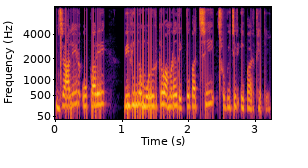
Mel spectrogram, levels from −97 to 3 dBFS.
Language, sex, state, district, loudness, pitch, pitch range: Bengali, female, West Bengal, North 24 Parganas, -17 LUFS, 240 Hz, 225-270 Hz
